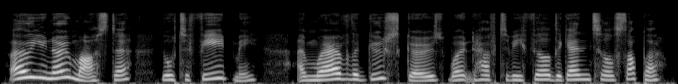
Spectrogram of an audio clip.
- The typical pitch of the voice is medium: No, high, 225 Hz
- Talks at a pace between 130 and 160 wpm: No, average, 185 wpm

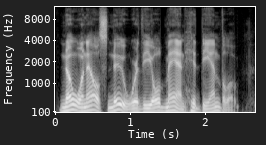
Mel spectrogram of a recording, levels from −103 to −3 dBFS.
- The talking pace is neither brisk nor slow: No, fast, 245 wpm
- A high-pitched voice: No, low, 115 Hz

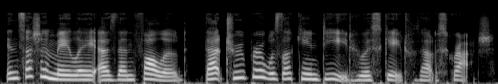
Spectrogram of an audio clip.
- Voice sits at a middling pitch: No, high, 235 Hz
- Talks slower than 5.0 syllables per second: No, 5.6 syllables/s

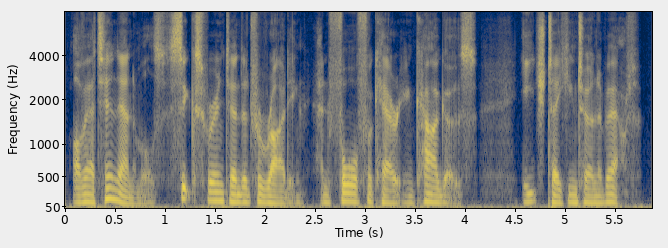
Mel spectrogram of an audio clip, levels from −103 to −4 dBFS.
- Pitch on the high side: No, low, 110 Hz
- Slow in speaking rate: No, average, 185 wpm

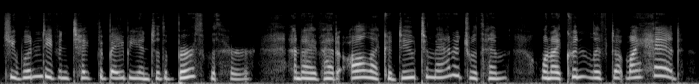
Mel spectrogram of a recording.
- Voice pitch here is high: Yes, very high, 295 Hz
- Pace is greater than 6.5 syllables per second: No, 5.8 syllables/s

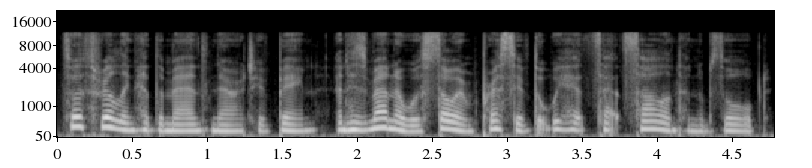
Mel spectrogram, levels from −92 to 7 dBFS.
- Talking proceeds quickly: Yes, fast, 250 wpm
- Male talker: No, female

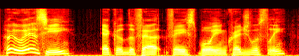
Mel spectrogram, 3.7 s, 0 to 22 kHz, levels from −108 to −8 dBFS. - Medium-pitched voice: Yes, medium, 145 Hz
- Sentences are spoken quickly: No, average, 145 wpm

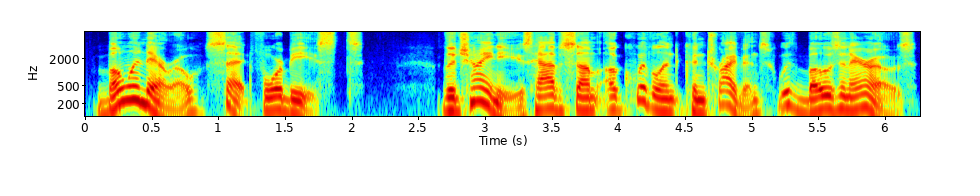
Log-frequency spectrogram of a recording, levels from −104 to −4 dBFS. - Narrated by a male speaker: Yes, male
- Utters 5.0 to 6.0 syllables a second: No, 4.8 syllables/s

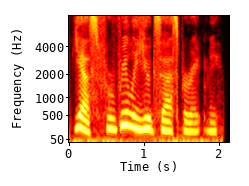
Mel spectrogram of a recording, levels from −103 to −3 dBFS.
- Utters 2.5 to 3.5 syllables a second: No, 5.6 syllables/s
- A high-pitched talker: Yes, high, 205 Hz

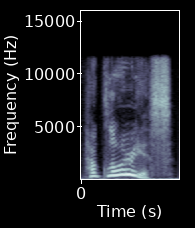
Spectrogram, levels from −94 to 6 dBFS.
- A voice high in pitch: Yes, very high, 315 Hz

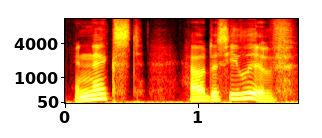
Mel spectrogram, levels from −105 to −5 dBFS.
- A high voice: No, medium, 150 Hz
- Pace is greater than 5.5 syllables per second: No, 4.6 syllables/s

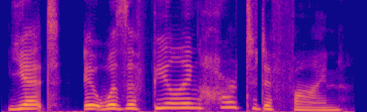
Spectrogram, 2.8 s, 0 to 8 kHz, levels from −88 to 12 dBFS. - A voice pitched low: No, very high, 260 Hz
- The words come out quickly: No, average, 175 wpm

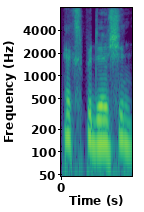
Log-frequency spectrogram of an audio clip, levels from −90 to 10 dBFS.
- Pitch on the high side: No, low, 130 Hz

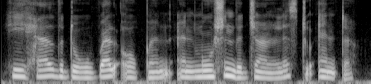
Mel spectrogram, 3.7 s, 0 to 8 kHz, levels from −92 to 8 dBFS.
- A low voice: No, medium, 170 Hz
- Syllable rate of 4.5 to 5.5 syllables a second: Yes, 5.3 syllables/s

